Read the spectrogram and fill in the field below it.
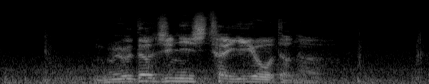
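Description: A man speaks slowly in a deep, menacing voice.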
